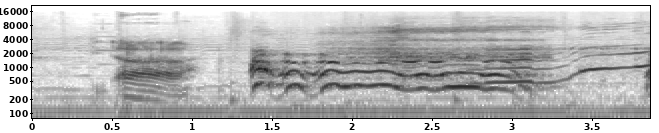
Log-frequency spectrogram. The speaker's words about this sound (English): Yeah, I think there's like a rabbit in my yard that my dog is chasing. Yeah, it doesn't sound like a rabbit. You mean the barking?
